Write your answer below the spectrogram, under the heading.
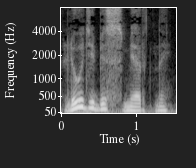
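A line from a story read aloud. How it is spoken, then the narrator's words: Quiet. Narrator (Russian): негромко сказала Ия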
